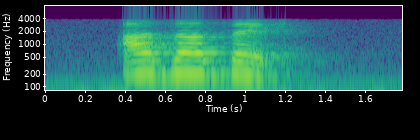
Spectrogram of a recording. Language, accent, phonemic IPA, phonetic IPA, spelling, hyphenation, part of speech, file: Armenian, Eastern Armenian, /ɑzɑˈzel/, [ɑzɑzél], ազազել, ա‧զա‧զել, verb, Hy-ազազել.ogg
- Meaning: 1. to dry up, to become dry 2. to rage, become enraged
